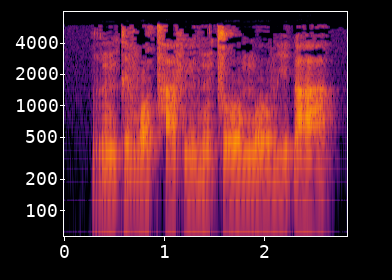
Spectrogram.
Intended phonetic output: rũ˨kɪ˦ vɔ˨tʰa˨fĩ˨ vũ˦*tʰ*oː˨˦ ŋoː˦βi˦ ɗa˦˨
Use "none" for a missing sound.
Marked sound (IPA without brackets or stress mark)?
t͡s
